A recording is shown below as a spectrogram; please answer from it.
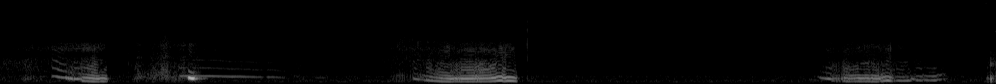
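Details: Bubba, an adopted cat nicknamed Bubs, snores loudly while sleeping in a lap for the first time, twitching as he sleeps. Three droning snore breaths come roughly every four seconds, with quiet pauses between and a single sharp click.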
